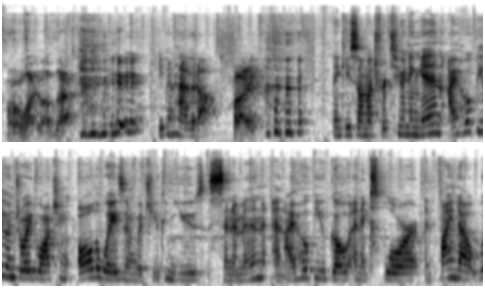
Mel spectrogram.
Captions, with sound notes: - Oh I love that. (laughs) - You can have it all. - Bye. (giggles) - Thank you so much for tuning in. I hope you enjoyed watching all the ways in which you can use cinnamon. And I hope you go and explore and find out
